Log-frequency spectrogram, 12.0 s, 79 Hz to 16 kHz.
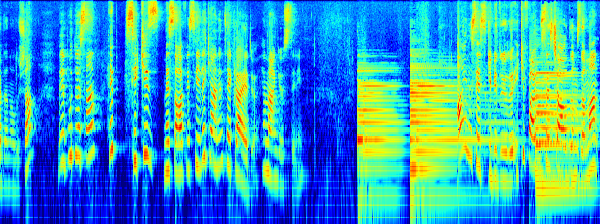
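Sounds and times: piano note ringing: 7.2s - 12.0s.

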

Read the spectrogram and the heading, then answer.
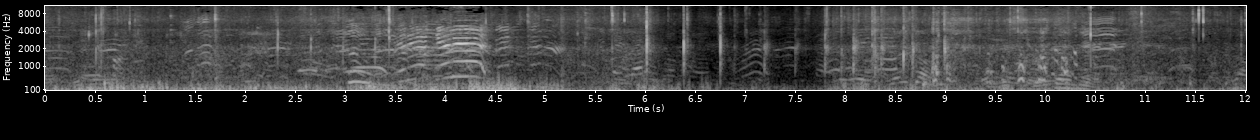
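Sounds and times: spectators talking and calling: 0.0s - 12.0s.

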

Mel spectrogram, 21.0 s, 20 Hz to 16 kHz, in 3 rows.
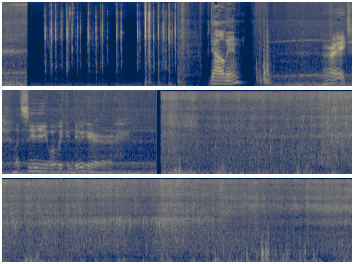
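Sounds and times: boat wake rushing and splashing: 5.3s - 21.0s
wind buffeting microphone: 6.9s - 21.0s.

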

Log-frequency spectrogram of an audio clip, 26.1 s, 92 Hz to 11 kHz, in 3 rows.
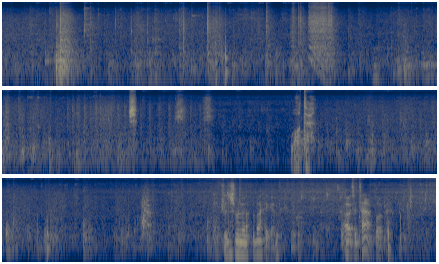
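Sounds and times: footsteps in corridor: 15.0s - 21.7s.

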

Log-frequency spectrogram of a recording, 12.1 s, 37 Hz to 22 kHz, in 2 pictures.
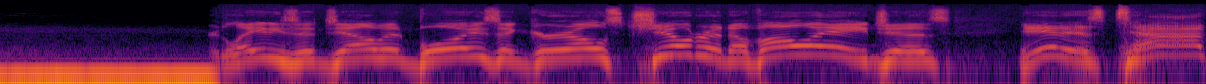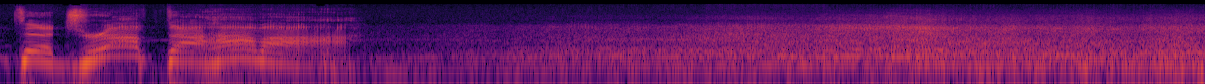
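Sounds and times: race car engines at full throttle: 7.8s - 12.0s.

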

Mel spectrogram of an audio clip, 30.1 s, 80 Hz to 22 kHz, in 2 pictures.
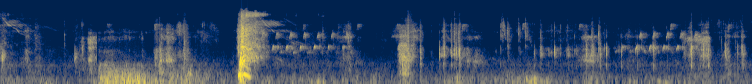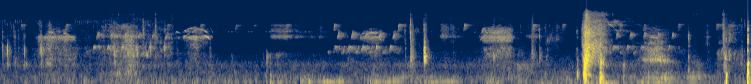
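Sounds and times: small birds chirping: 3.8s - 30.0s.

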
